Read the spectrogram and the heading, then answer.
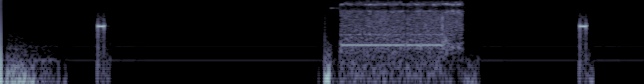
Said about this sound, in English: Okay, someone keyed up.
